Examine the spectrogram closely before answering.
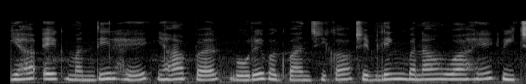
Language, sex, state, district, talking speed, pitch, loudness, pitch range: Hindi, female, Bihar, Purnia, 170 wpm, 235 Hz, -27 LUFS, 220-245 Hz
